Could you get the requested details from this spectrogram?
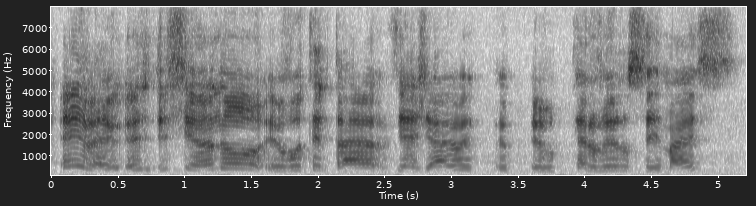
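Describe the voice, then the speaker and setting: A man's voice: on the high side, moderate pace, sharp tone, rough recording. A man with a Brazilian Northeastern accent chatting casually, slangy and often repeating himself. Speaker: musical performer being chatted with. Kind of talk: casual chat. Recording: faint background noise.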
